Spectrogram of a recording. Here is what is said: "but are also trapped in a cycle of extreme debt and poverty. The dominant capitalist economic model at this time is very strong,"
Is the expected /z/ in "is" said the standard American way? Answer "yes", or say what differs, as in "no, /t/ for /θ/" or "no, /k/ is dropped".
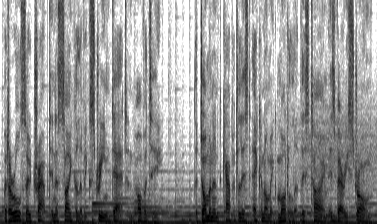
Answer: yes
